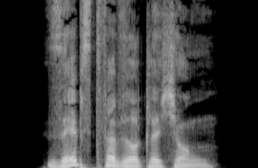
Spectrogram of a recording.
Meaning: self-actualization
- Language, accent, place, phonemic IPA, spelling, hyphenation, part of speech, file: German, Germany, Berlin, /ˈzɛlpstfɛɐ̯ˌvɪʁklɪçʊŋ/, Selbstverwirklichung, Selbst‧ver‧wirk‧li‧chung, noun, De-Selbstverwirklichung.ogg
